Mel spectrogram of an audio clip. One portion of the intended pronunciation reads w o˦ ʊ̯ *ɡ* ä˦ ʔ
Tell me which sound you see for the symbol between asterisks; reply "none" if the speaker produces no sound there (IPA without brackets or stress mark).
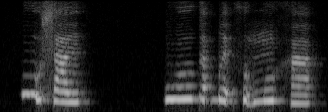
ɡ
